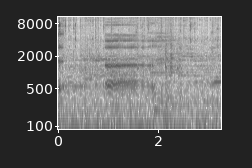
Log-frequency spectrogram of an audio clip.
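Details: Long, low, rumbling belch lasting a few seconds with faint background music; burping.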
